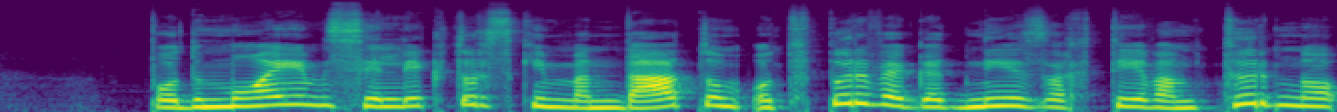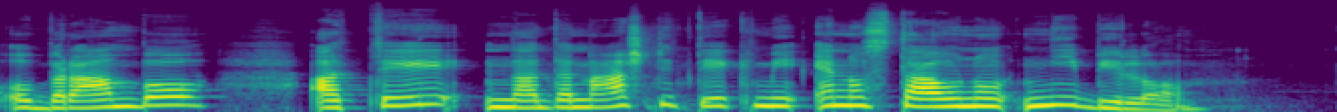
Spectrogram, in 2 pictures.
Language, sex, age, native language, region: Slovenian, female, 18-29, Slovenian, Savinja region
